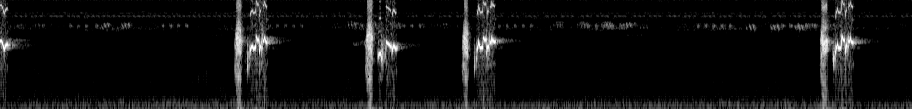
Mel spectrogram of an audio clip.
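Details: Sooty-headed bulbul song for attracting birds to a trap: five short chirping bursts, several close together and others after long pauses, each of quick downward-sliding notes, over a steady high hum.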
